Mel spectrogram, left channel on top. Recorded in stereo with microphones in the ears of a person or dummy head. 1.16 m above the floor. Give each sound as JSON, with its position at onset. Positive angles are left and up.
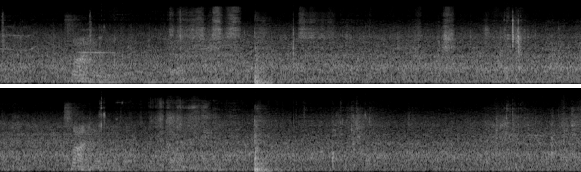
{"t": 0.6, "sound": "a man speaking", "side_deg": -40, "distance_m": 1.8}
{"t": 2.5, "sound": "a drawer", "side_deg": -20, "distance_m": 0.7}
